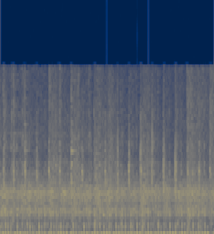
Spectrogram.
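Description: Custom six-string fretless electric bass with roundwound strings playing a fast run of low notes over a loud heavy metal band track with distorted guitars and drums.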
